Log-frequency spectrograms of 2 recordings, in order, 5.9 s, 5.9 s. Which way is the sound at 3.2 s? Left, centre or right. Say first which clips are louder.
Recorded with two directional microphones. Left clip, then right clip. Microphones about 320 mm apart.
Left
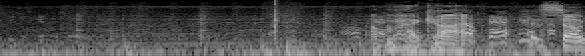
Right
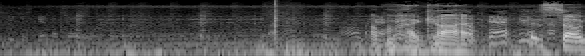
Left 3 dB; left.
